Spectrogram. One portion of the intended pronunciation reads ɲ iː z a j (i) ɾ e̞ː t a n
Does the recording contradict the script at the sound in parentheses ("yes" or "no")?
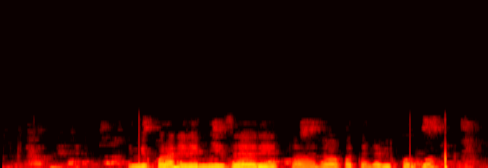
yes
